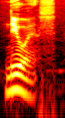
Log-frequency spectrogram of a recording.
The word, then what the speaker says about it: Nuance: Nuance. É, falei certo? Ele sorriu, sim.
